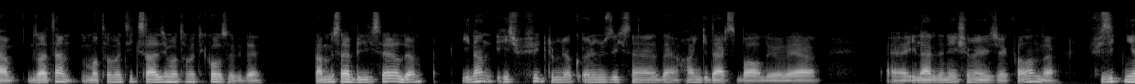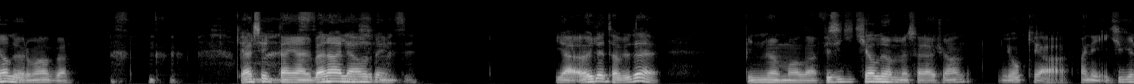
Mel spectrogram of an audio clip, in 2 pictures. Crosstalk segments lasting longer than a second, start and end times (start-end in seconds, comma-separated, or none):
13.8-15.3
